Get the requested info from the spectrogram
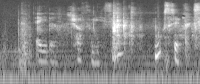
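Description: A recorded voice note playing back through a phone's speaker: faint, tinny speech, quieter than the live voice in the room.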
